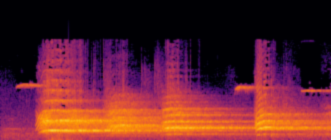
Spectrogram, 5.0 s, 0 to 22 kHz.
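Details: Belugas Gray, Nana and Mirai at the Port of Nagoya Public Aquarium during a training session on 7 June 2022: loud, squawking, harmonic-rich calls, held and overlapping in several strong bursts, with short high whistle tones above in an echoing hall.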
